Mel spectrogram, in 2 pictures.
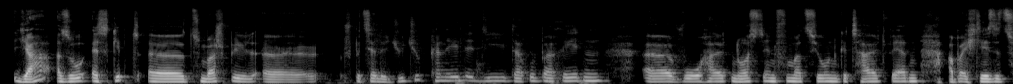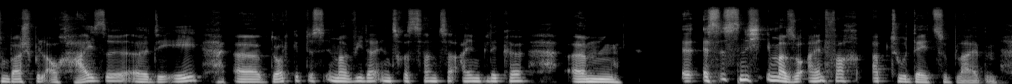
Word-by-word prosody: Ja. 130 -5 +3
Also, 140 +3 +2
es 145 -1 0
gibt, 180 0 -5
äh, 130 -2 +6
zum 130 +2 -2
Beispiel, 135 0 0
äh, 115 0 -4 0.2
spezielle 135 -2 -5
YouTube-Kanäle, 170 - -8
die 160 +1 -9
darüber 145 0 -6
reden, 165 +1 -4 0.3
äh, 135 -1 0
wo 135 -1 +1
halt 140 0 -2
neueste 140 +2 -1
Informationen 140 -1 -1
geteilt 135 0 -4
werden. 145 0 -1 0.2
Aber 135 - -1
ich 125 0 -4
lese 130 -1 +4
zum 135 +1 -1
Beispiel 125 0 0
auch 110 -3 -4
heise 100 - +1
äh, 120 -2 +1
de. 135 +9 +2 0.3
Äh, 120 -2 +3
dort 140 +6 +1
gibt 175 -2 -7
es 155 0 -3
immer 145 -5 +3
wieder 150 0 +2
interessante 150 0 -2
Einblicke. 145 +1 +1 0.4
Ähm, 125 -4 +6 0.6
e 150 - +1
es 170 -2 +4
ist 240 - +1
nicht 215 -5 +4
immer 180 -7 +7
so 130 +3 0
einfach, 160 +1 0
up 145 0 -4
to 135 -3 0
date 110 -4 +1
zu 110 - -5
bleiben. 85 -5 -6
140 Hz, 150 wpm, -25 LUFS, 130-155 Hz, 0.6 s, immer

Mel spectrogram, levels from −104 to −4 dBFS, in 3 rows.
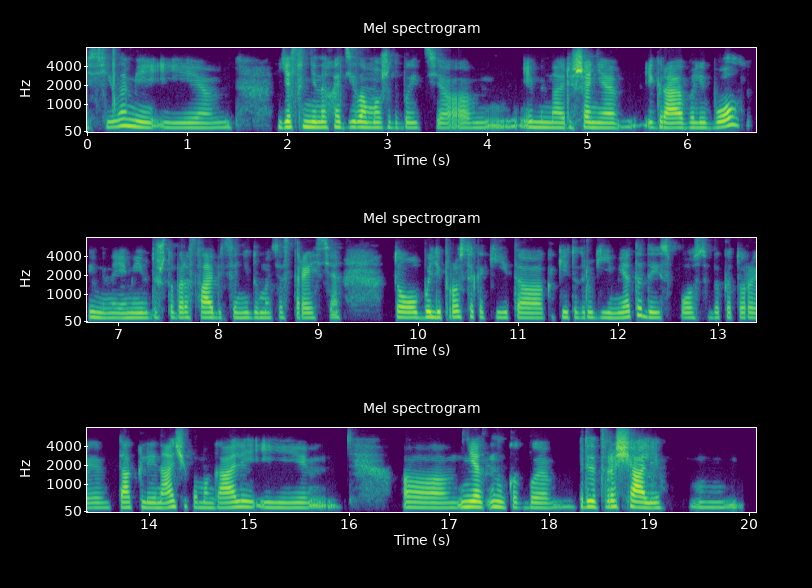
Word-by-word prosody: силами. 195 0 0
И 170 -1 -5 0.7
если 195 +2 +3
не 190 -1 +5
находила, 190 0 +2
может 180 0 -3
быть, 175 - -6
а, 85 +1 -4 0.5
именно 185 -3 -1
решения, 175 0 +5 0.2
играя 170 -2 +3
в - - -16
волейбол, 180 +9 +2
именно 175 -3 -3
я 165 - -4
имею 170 0 -2
в - - -10
виду, 180 - -9
чтобы 180 0 -3
расслабиться 180 -1 0
и - - -4
не 175 0 -4
думать 175 0 -7
о - - -9
стрессе. 170 0 -5 0.5
То 180 -1 +3
были 190 +1 +3
просто 195 0 -2
какие-то 175 -2 -3
какие-то 180 -1 -6
другие 175 -1 -6
методы 190 +2 -1
и 175 - -4
способы, 175 -1 -6
которые 175 0 -6
так 185 0 +2
или 175 -1 -2
иначе 195 +6 +2
помогали 175 +2 +1
и, 175 +4 -4 0.8
а, 175 -2 0
не 195 +1 +5
ну 195 -1 +1
как 180 -2 -8
бы, 170 -1 -3 0.3
предотвращали, 200 -3 +7 0.3
м. 185 +2 -10
180 Hz, 140 wpm, -22 LUFS, 175-190 Hz, 0.8 s, предотвращали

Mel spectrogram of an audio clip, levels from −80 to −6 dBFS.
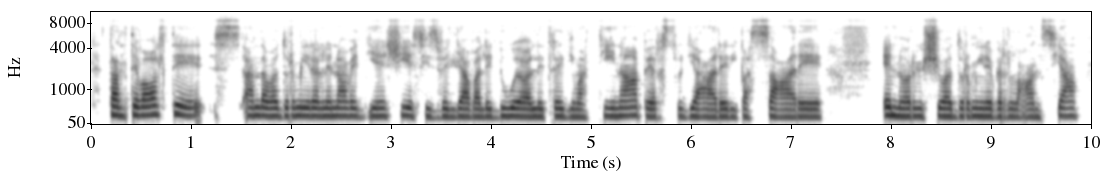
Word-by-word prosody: tante 215 -1 +3
volte 215 0 +2
s - - -7
andava 200 -1 +2
a - - +3
dormire 195 +1 +1
alle 190 0 +1
9 190 0 +1
e - - -5
10 190 +3 -3
e 195 - +1
si 180 - -5
svegliava 180 +1 0
alle 175 0 -1
2 190 +2 +2
o - - +3
alle 175 0 +2
3 185 +1 -2
di 175 - -5
mattina 190 +4 0
per 180 -1 -1
studiare, 175 -1 0
ripassare 175 0 0 0.6
e 210 - +4
non 185 -2 +3
riusciva 185 0 +1
a - - +4
dormire 180 +1 0
per 180 -1 -2
l'ansia. 175 +2 -2
185 Hz, 180 wpm, -27 LUFS, 175-195 Hz, 0.6 s, e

